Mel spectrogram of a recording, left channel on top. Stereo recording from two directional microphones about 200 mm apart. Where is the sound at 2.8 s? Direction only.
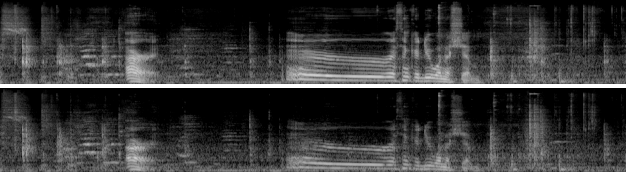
45° left (ahead or behind).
